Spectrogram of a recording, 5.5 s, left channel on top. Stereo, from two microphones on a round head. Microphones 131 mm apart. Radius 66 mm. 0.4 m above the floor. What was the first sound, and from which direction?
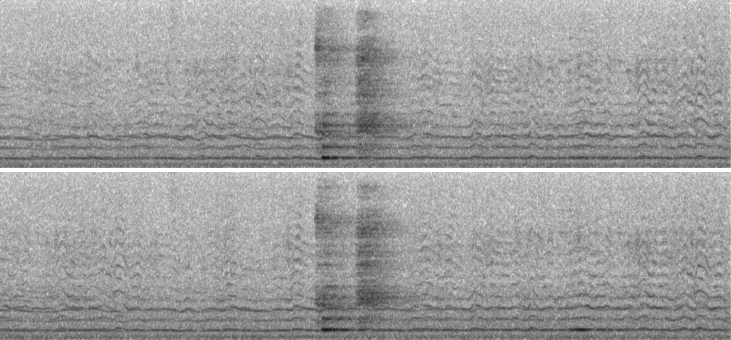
A gasp, 20° left (ahead or behind).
